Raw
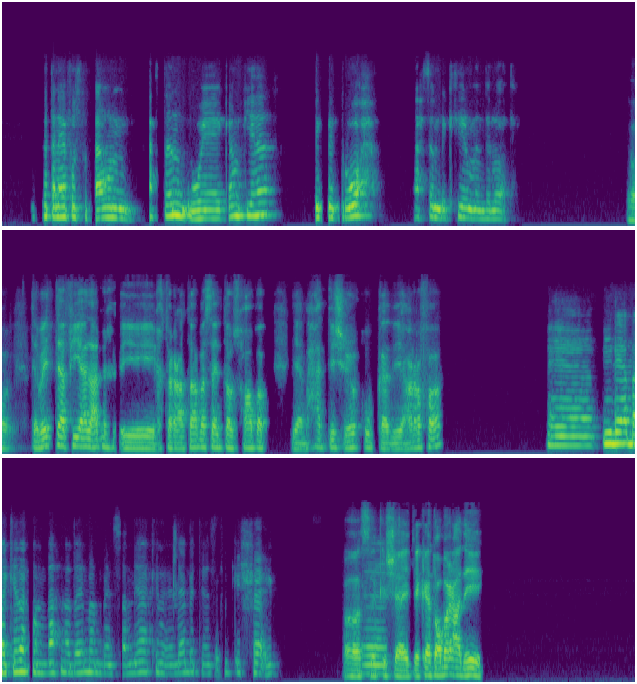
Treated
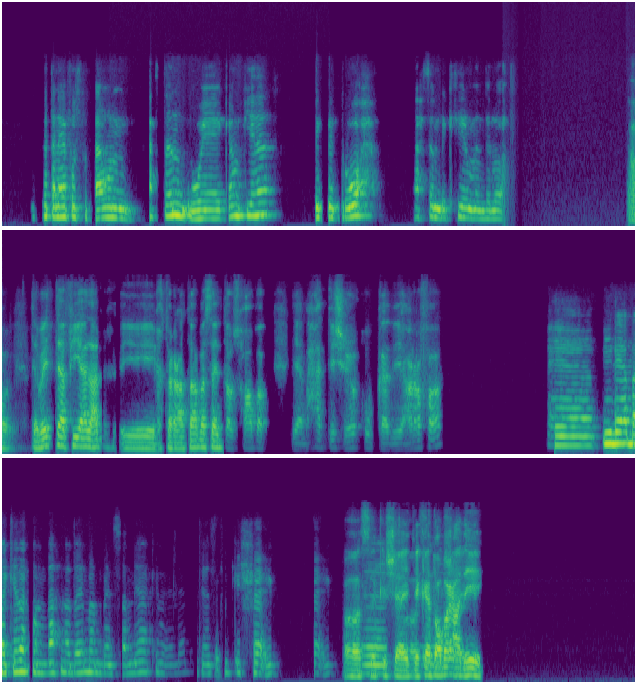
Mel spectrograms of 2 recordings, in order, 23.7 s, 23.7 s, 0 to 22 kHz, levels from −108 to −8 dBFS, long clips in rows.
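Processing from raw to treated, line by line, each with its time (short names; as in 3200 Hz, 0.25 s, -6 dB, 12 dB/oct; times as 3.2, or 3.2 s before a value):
1.33–4.09 high shelf 6800 Hz +11 dB
6.24–7.9 spectral limiter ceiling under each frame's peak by 29 dB
9.15–10.13 fade in equal-power
10.67–14.82 HPF 960 Hz
17.08–18.26 studio fade out
19–21.77 echo 0.722 s -10.5 dB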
